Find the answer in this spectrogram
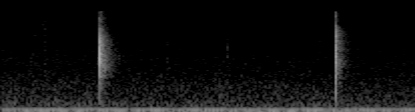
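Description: Two short, sharp clicks a little over two seconds apart, the first the louder, over a faint steady low hum.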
